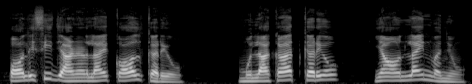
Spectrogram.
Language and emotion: Sindhi, neutral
